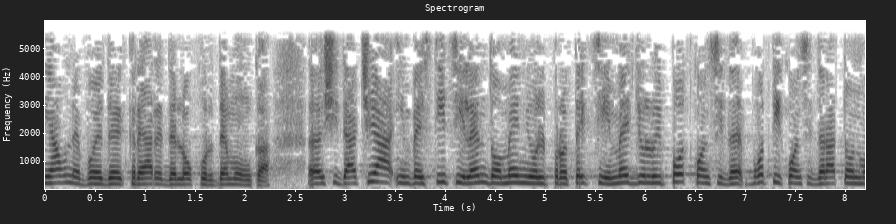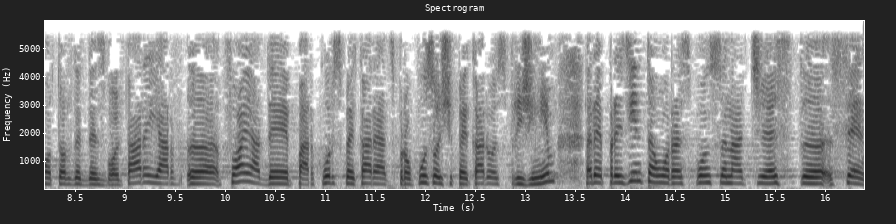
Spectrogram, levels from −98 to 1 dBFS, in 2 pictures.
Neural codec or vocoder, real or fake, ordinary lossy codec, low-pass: none; real; none; 5.4 kHz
